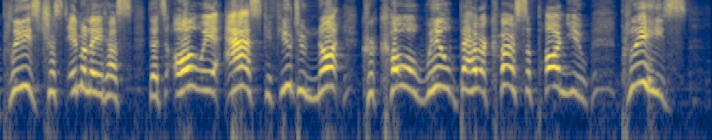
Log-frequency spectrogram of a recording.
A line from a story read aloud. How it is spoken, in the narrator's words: Scream out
